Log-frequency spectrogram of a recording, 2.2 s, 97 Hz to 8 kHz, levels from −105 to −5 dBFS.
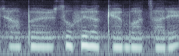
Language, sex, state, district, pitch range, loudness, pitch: Hindi, female, Himachal Pradesh, Shimla, 205-215 Hz, -25 LUFS, 210 Hz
